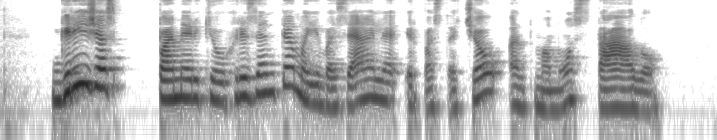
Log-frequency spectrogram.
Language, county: Lithuanian, Tauragė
